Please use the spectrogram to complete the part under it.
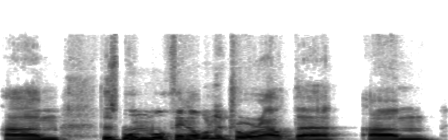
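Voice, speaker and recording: A man hosting a book club call, thinking out loud, repeating words and restarting his sentences often. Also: medium pitch, sing-song, a little slow. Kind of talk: casual group video call.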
